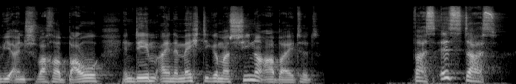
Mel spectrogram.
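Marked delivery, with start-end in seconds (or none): 4.1-5.1 mildly alarmed question; understated startled cry; startled exclamation. A narrator's reading. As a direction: ask it with a touch of shock. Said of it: "rief ich".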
